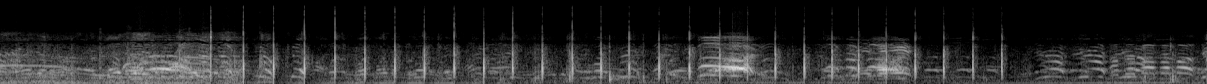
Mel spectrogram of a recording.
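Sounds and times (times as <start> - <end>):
hands clapping rhythmically: 1.8 - 10.2
people shouting: 6.0 - 9.2.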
